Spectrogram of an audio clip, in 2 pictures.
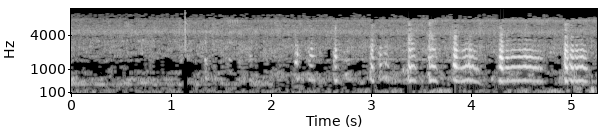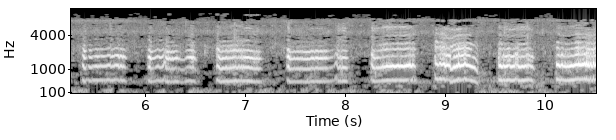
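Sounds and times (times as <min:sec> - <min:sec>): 
background hiss: 0:00.0 - 0:10.5
female junglefowl clucking: 0:02.2 - 0:10.5.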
